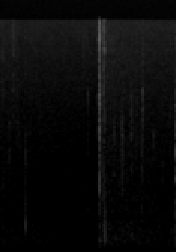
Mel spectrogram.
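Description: Near silence: room tone, with a faint laptop key click a little over a second in and a fainter tick earlier.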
